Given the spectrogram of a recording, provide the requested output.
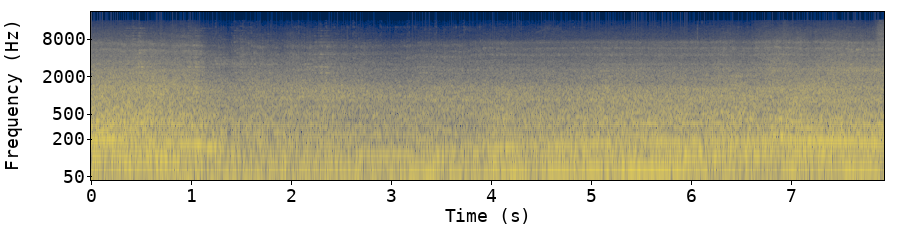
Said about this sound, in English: Big ass white panel truck making his way in the world.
